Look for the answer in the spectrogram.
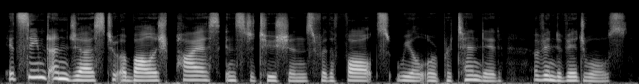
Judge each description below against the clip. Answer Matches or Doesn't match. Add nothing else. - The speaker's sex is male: Doesn't match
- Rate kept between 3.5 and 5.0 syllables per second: Matches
